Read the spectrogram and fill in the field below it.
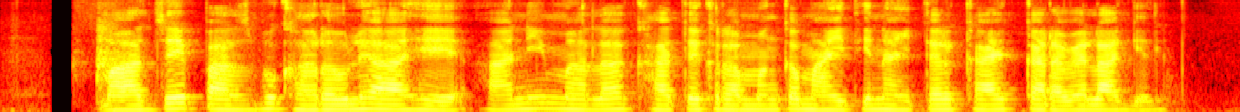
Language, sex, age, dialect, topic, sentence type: Marathi, male, 18-24, Standard Marathi, banking, question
